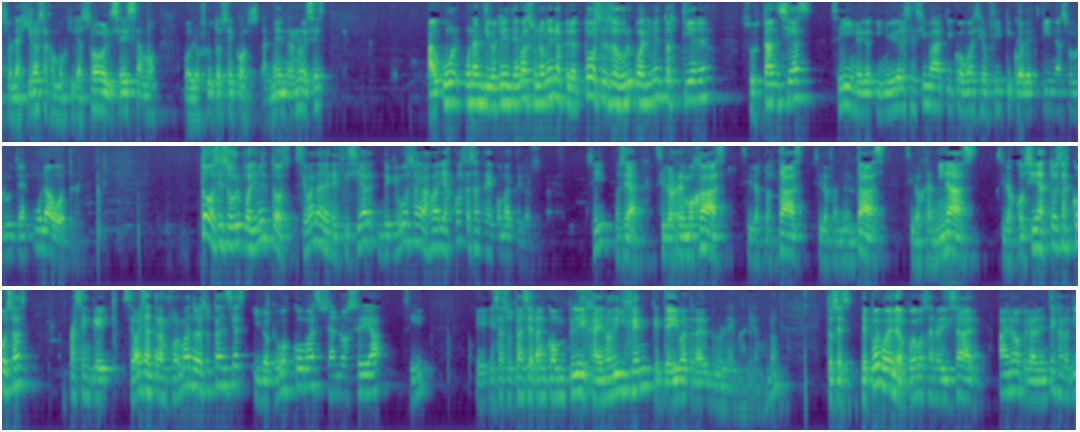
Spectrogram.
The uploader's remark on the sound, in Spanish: Audio de la charla en vivo por Instagram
